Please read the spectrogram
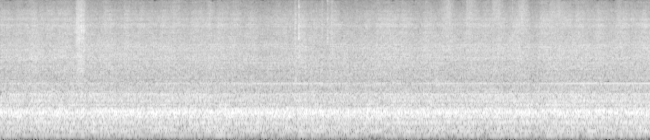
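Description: Blower-fed propane forge running: the burner flame and its electric blower fan make a constant rushing noise, even and unchanging throughout.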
